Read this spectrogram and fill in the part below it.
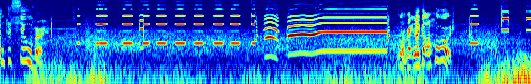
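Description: A metal detector beeps in short repeated tones, then gives a long warbling tone.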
